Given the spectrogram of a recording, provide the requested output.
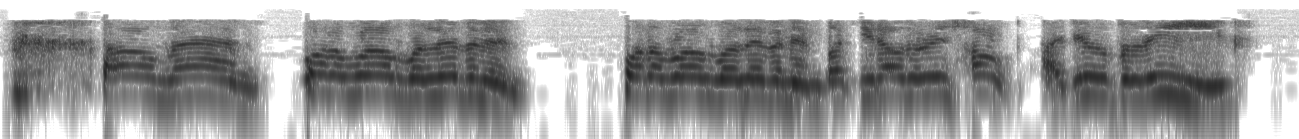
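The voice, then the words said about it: British accent. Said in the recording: “you are doing a British accent. You really are from the UK.”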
